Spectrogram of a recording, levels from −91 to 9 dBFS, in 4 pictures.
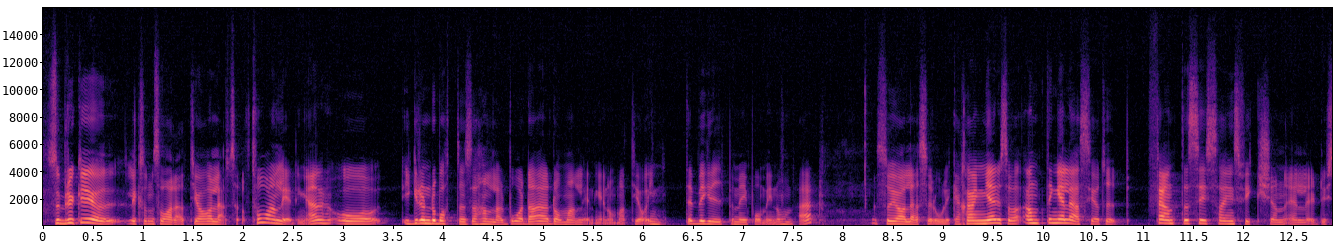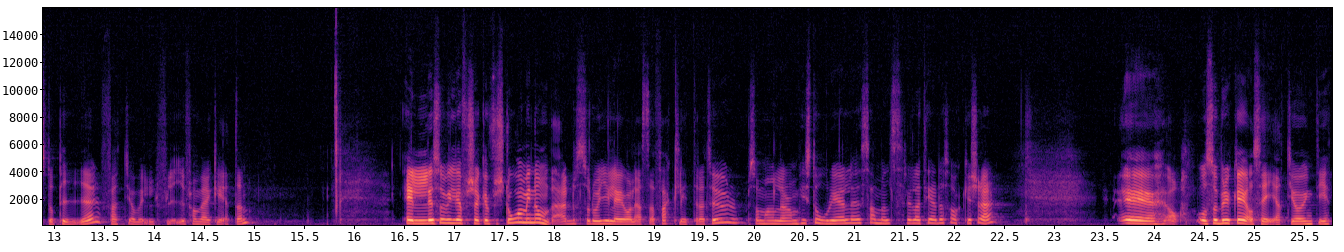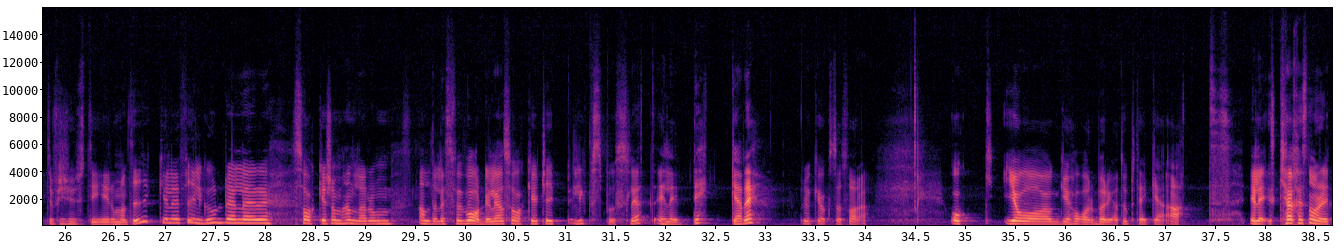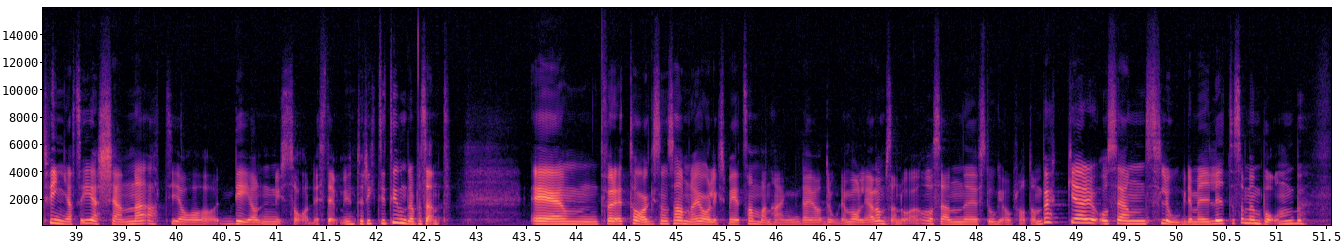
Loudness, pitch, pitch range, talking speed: -21 LUFS, 215 Hz, 185-245 Hz, 190 wpm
